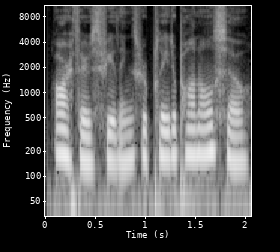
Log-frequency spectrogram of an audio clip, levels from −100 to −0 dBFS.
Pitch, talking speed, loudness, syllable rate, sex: 165 Hz, 175 wpm, -17 LUFS, 5.8 syllables/s, female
